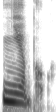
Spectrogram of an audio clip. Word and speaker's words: не был: We take negative particle не, the main verb был, and pronounce it pronounce it like one word, and our accent falls on negative particle не.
